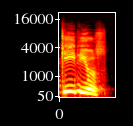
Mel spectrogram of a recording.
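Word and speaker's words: κύριος: Si dijera del Señor, diría aquí, donde dice teos, diría Kyrios o curios. Se escribe curios y se pronuncia Kyrios, pero no dice así.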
